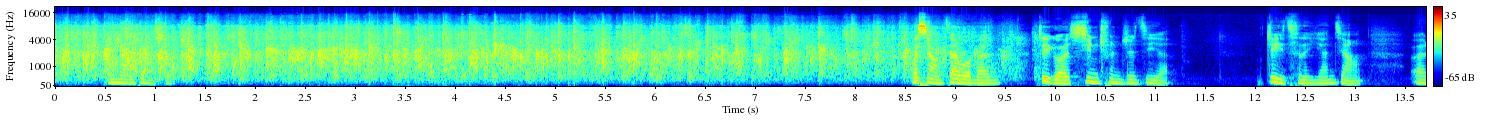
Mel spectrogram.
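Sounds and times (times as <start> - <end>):
warm applause from audience: 0.0 - 9.9
speech: 0.6 - 1.4, 8.6 - 11.2, 12.1 - 13.7.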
